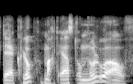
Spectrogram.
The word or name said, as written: Club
